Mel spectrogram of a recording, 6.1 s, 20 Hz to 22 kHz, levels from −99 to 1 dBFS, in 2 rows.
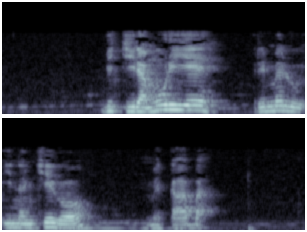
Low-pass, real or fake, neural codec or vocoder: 7.2 kHz; real; none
